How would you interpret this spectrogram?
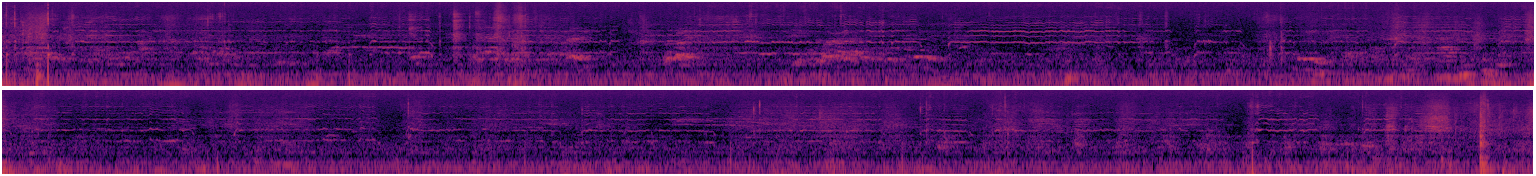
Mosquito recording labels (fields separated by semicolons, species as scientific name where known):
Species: Culex pipiens complex; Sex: female; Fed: unfed; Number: one; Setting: cup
